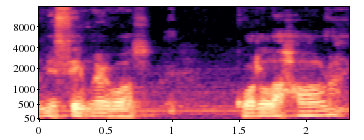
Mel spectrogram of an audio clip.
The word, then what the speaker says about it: Guadalajara: Guadalajara, is that, yeah, that ring a bell, yeah? I said it right, yeah.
